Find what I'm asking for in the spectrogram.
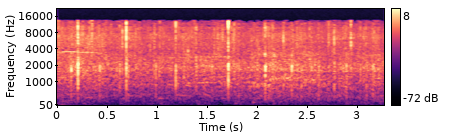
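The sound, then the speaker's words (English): Audience applause at the close of a panel debate on agriculture, a steady patter of many hands with a few sharper individual claps popping out, fairly soft and without voices. “ask everyone to give a big round of applause for Mark, our moderator.”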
